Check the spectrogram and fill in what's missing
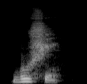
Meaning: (verb) past participle of boucher; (adjective) 1. stuffy, stuffed up, blocked up, clogged up 2. thick, dumb
- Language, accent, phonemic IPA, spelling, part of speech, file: French, France, /bu.ʃe/, bouché, verb / adjective, LL-Q150 (fra)-bouché.wav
